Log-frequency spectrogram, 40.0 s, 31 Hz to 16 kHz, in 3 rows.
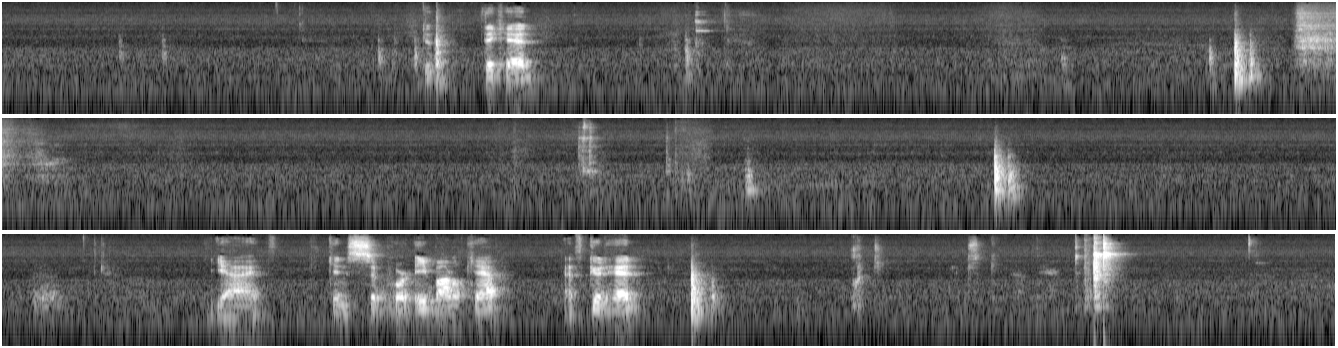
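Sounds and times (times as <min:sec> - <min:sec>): glass clinking: 0:06.9 - 0:07.3, 0:37.4 - 0:38.0
glass knocking on table: 0:12.3 - 0:12.6, 0:23.3 - 0:23.6, 0:33.6 - 0:33.9.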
